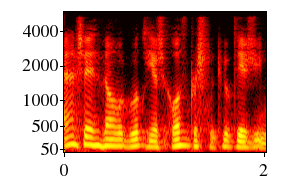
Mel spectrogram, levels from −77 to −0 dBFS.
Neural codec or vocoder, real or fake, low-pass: codec, 16 kHz, 0.5 kbps, FreqCodec, larger model; fake; 5.4 kHz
